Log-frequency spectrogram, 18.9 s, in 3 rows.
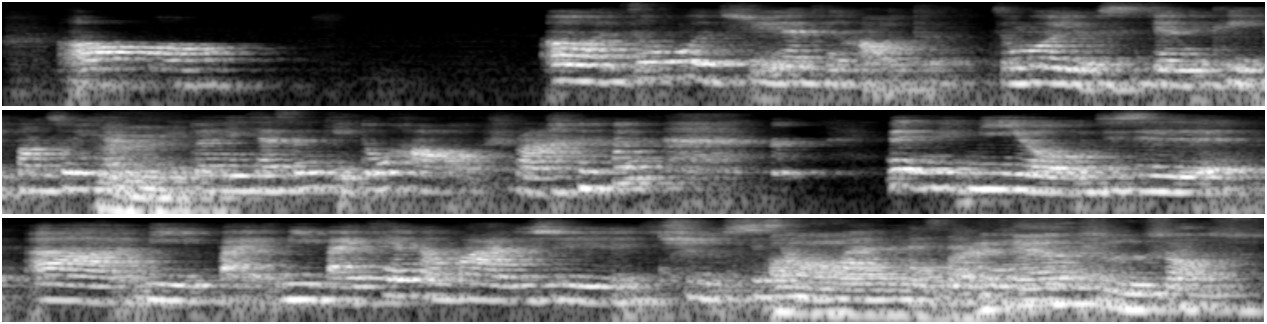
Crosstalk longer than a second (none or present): present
